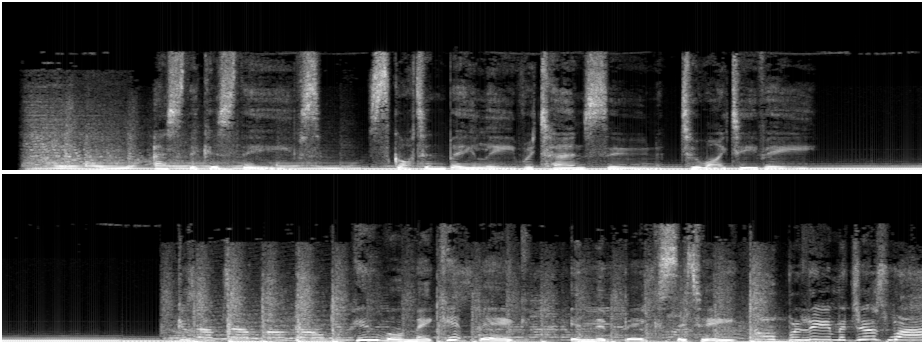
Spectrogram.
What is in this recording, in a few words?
english tv promo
